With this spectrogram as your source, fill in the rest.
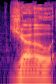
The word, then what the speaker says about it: Joe: future Joe at 10minute Joe has an e by the way it's a silent E Joe 10minute you can email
